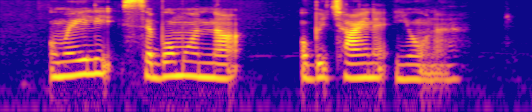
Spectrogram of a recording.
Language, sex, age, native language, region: Slovenian, female, 12-17, Slovenian, Pomurje region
